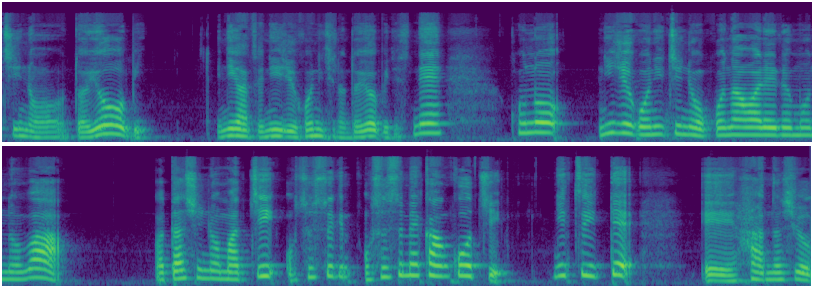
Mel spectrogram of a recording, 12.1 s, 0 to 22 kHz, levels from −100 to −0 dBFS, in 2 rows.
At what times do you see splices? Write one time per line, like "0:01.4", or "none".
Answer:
0:01.6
